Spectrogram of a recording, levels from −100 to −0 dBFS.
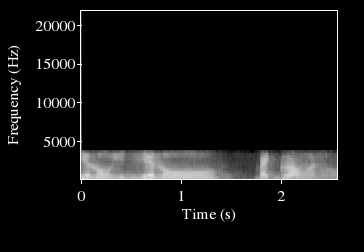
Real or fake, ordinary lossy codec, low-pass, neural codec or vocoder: real; AAC, 16 kbps; 3.6 kHz; none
